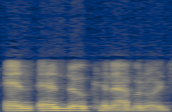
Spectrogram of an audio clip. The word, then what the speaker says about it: Endocannabinoid: Endocannabinoid system.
